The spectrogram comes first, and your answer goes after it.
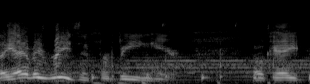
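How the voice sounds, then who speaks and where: Over music in the background, a man with an American accent talks at a fairly slow pace with ordinary pitch variation. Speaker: wildlife rescuer and YouTuber. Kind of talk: outdoor nature vlog, direct address to viewers. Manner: halting with repetitions.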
